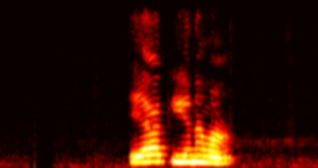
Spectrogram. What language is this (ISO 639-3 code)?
sin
